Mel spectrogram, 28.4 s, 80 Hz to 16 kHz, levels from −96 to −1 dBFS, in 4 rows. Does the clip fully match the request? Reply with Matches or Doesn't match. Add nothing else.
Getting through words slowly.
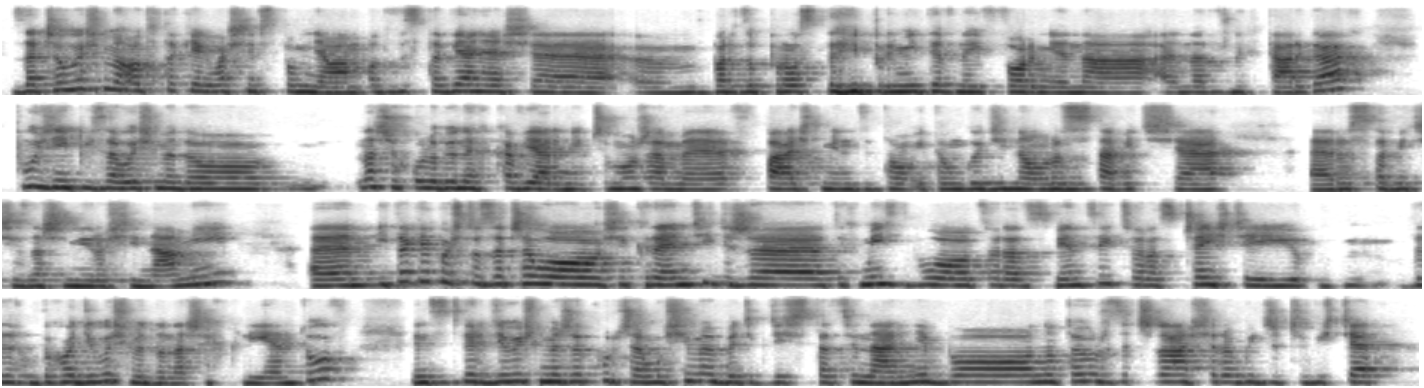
Doesn't match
